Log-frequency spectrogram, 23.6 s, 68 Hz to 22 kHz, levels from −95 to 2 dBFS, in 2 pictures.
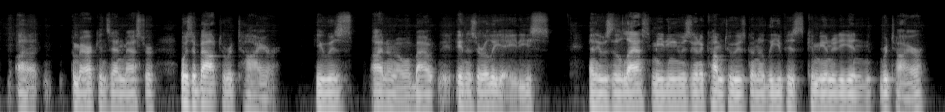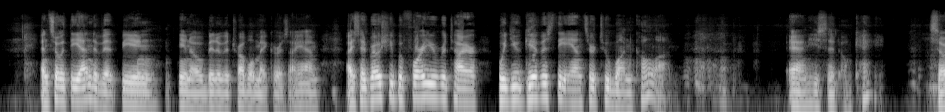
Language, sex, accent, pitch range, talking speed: English, male, American, 90-115 Hz, 195 wpm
